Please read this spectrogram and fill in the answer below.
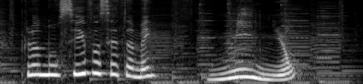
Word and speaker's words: mignon: que todo mundo acerta a pronúncia da palavra mignon não é ninguém Desligue no eu pelo menos nunca houve e essa é uma das regras de pronúncia do francês o GN tem som de NH dinheiro em francês por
